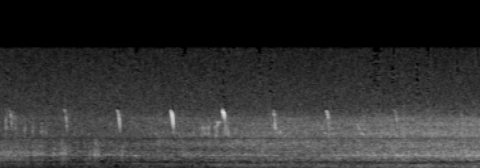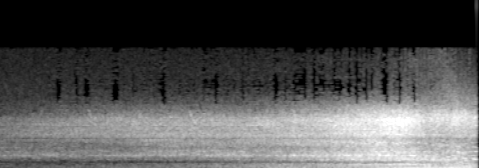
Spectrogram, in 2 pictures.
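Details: A low vehicle or train rumble swells steadily louder, with no clear animal call.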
